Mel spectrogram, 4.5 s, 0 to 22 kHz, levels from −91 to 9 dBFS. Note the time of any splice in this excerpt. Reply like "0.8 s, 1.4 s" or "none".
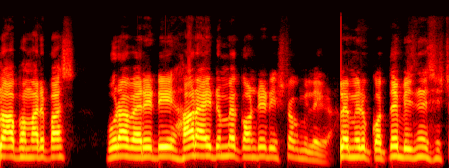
3.4 s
